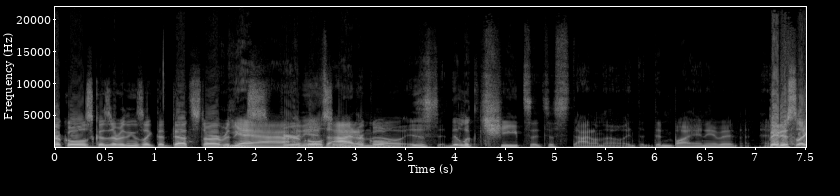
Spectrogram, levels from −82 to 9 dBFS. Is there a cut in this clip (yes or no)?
yes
